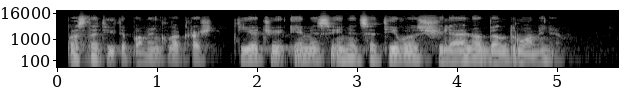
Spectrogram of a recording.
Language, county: Lithuanian, Kaunas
